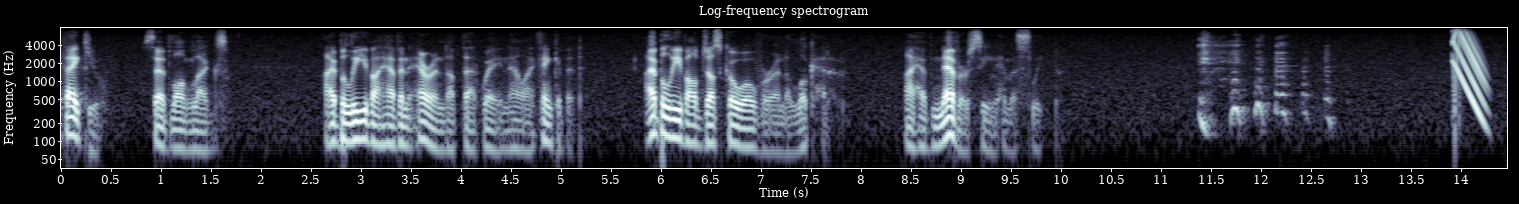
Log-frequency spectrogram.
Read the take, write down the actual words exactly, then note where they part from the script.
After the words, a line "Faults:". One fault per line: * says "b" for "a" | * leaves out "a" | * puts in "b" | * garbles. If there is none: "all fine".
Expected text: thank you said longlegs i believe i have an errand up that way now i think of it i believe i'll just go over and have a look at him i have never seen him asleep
thank you said longlegs i believe i have an errand up that way now i think of it i believe i'll just go over and a look at him i have never seen him asleep
Faults:
* leaves out "have"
